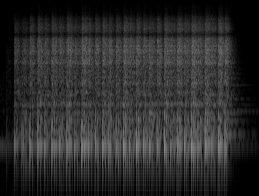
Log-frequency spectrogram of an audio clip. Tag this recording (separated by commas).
Music, Snare drum, Drum, Musical instrument, Percussion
